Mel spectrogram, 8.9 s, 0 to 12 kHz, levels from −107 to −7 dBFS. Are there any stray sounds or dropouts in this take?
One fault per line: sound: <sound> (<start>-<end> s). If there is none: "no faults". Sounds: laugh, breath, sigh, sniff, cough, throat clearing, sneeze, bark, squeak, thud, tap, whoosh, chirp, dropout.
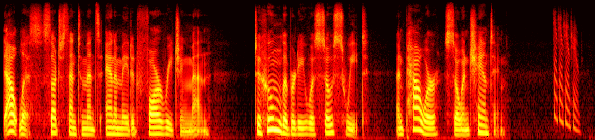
sound: chirp (8.3-8.8 s)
